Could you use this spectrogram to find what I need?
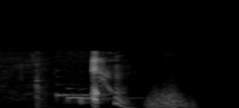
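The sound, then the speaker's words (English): A person coughs, with a few rough, breathy bursts in quick succession, fairly loud and alone without talk. “Excuse me for coughing.”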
